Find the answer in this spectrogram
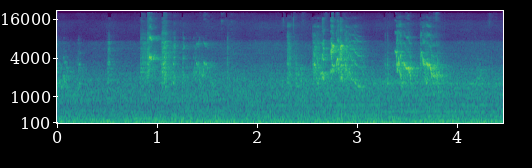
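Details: Budgerigars at play give a few scattered high squeaky chirps in short bursts, sparse and separated by quieter gaps, with a noticeable low rumbling hum throughout.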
